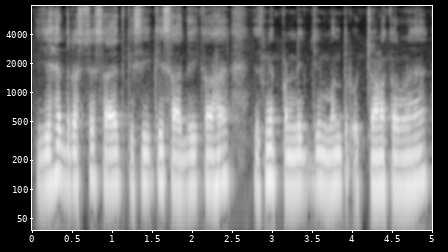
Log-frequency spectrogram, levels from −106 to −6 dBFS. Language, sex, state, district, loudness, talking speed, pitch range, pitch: Hindi, male, Uttar Pradesh, Lalitpur, -17 LUFS, 190 wpm, 110-125 Hz, 115 Hz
